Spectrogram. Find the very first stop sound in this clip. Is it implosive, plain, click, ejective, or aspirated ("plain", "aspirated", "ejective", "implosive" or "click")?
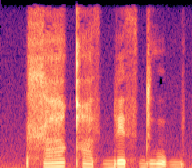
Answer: aspirated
